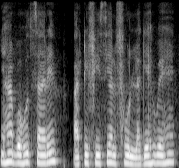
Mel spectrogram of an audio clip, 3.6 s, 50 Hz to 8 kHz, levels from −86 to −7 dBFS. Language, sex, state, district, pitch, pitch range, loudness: Hindi, male, Jharkhand, Ranchi, 145 Hz, 140-155 Hz, -16 LUFS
